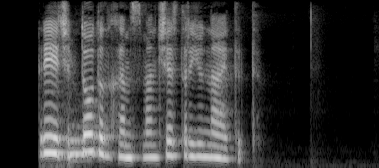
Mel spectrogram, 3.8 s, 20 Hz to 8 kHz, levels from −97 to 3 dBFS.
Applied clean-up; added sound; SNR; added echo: neural mask model DeepFilterNet 3.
